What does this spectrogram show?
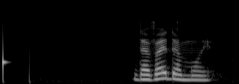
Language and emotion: Russian, neutral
